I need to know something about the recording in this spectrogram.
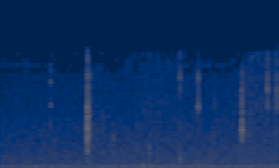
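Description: Near silence: room tone with two faint, short clicks, one under a second in and one near the end.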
